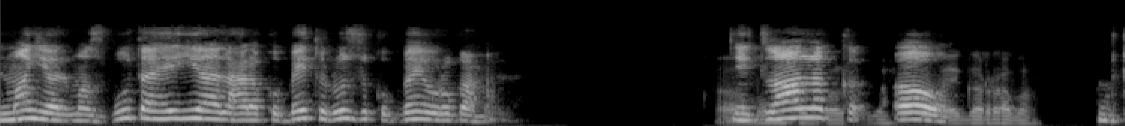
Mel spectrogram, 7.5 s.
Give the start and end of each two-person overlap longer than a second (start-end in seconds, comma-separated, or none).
4.9-6.4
